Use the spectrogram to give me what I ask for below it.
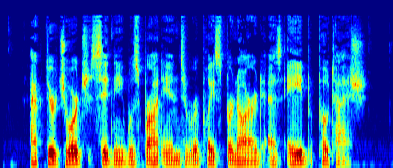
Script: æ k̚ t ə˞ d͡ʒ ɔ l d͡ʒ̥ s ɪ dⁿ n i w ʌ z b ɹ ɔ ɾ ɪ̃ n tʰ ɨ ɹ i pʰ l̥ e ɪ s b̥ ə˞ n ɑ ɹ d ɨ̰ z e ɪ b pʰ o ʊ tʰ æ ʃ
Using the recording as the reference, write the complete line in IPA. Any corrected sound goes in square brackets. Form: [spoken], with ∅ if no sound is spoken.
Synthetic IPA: æ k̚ t ə˞ d͡ʒ ɔ [ɹ] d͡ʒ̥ s ɪ dⁿ n i w ʌ z b ɹ ɔ ɾ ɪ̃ n tʰ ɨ ɹ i pʰ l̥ e ɪ s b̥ ə˞ n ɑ ɹ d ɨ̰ z e ɪ b pʰ o ʊ tʰ æ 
